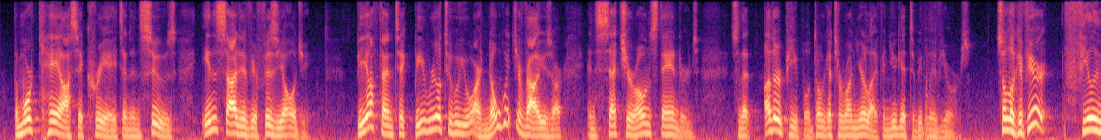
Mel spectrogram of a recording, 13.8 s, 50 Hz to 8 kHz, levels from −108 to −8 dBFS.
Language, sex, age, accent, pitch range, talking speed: English, male, 40-59, American, 100-145 Hz, 220 wpm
